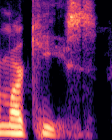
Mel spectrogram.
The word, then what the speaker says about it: Marquis: Marquis, the S is pronounced. It's a Marquise.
